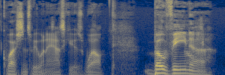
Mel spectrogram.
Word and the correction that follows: Bovanova: am I pronouncing that right? – Bovanova, kind of like Bossa Nova. – But that's right. – Style. – Sorry, man. It's right in front of me. Bovanova.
